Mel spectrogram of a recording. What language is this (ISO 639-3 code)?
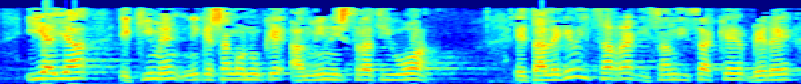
eus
